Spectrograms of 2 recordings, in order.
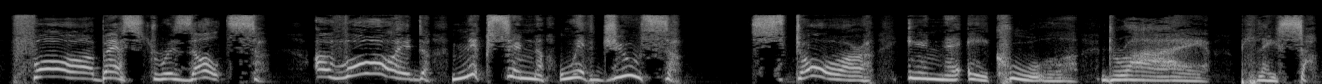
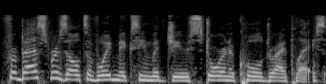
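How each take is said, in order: First: It is delivered with fiery, preacher-like energy. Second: It is read in a flat, plain voice. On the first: The speaker calls it right. "Southern Baptist preacher speaking technique" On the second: The speaker calls it wrong. "well that sounds boring"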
